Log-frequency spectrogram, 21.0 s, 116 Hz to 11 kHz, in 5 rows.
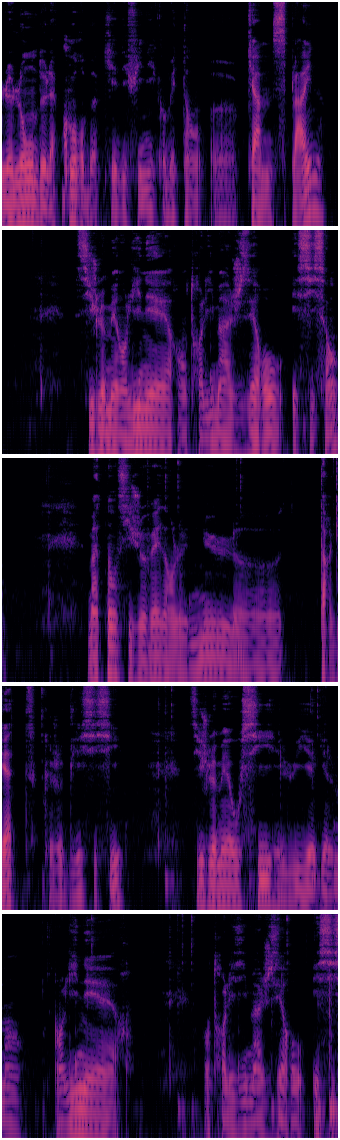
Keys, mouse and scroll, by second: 10.3 click, 11.3-13.0 drag, 14.6 click, 16.4-17.8 drag, 19.0 click, 20.2 click.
